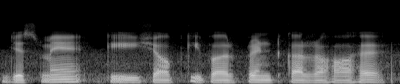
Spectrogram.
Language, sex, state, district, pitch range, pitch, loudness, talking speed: Hindi, male, Madhya Pradesh, Umaria, 95-105 Hz, 100 Hz, -19 LUFS, 120 wpm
